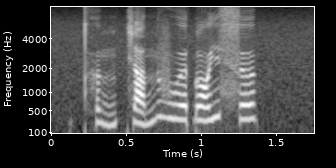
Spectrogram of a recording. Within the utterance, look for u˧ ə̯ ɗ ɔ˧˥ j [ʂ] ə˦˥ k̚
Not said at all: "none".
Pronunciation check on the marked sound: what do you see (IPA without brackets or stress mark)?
s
